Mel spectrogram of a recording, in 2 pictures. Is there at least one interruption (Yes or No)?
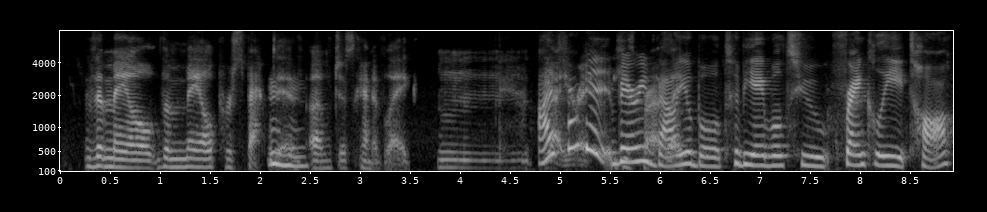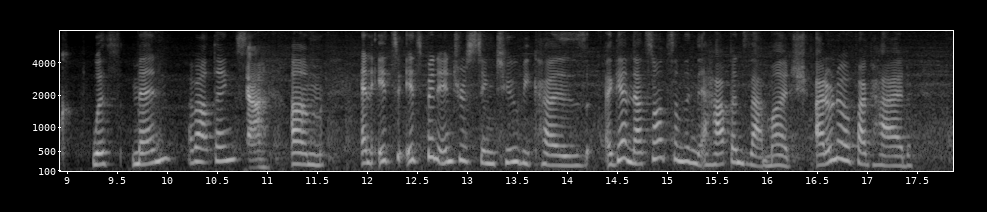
Yes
